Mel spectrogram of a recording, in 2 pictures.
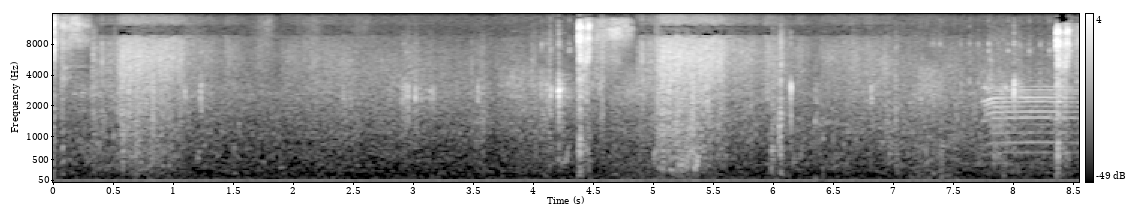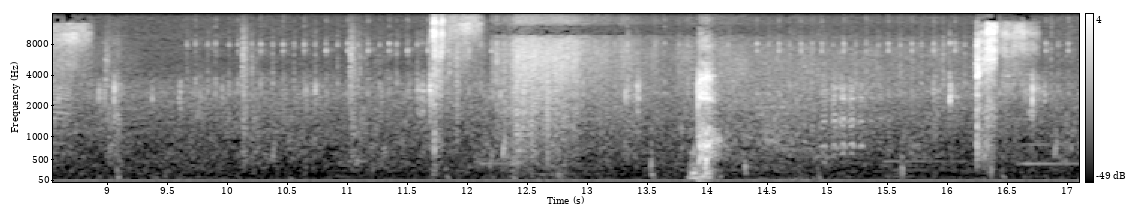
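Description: A sheep in the Minecraft video game bleats a few short times at intervals, over sparse clicking from a keyboard and a low steady background hum.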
